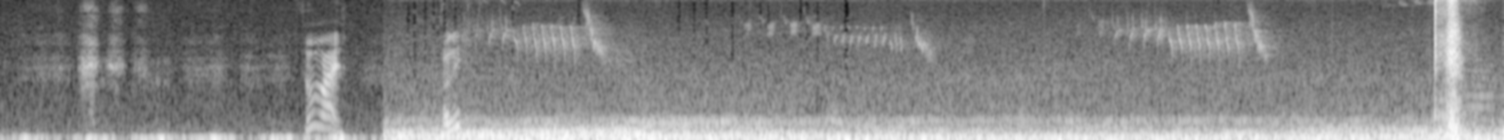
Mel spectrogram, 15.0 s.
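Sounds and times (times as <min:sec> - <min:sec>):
low outdoor rumble: 0:03.8 - 0:15.0
songbird singing: 0:03.9 - 0:14.5.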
